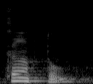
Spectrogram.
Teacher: Ou então mesmo canto, né, com som de U.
